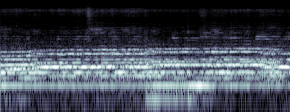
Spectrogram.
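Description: Live band performing a sung song: voices holding long notes over keyboards, accordion, guitar and bass.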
